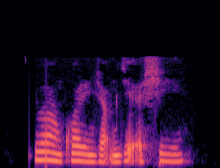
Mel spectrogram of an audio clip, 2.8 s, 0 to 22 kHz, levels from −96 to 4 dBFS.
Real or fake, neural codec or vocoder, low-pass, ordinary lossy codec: real; none; 5.4 kHz; MP3, 32 kbps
